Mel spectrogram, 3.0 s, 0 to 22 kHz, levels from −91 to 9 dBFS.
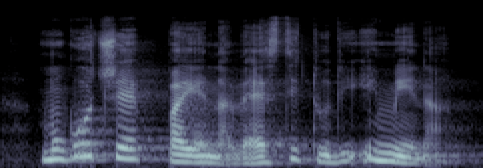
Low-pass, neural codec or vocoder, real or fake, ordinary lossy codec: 14.4 kHz; vocoder, 44.1 kHz, 128 mel bands every 512 samples, BigVGAN v2; fake; none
